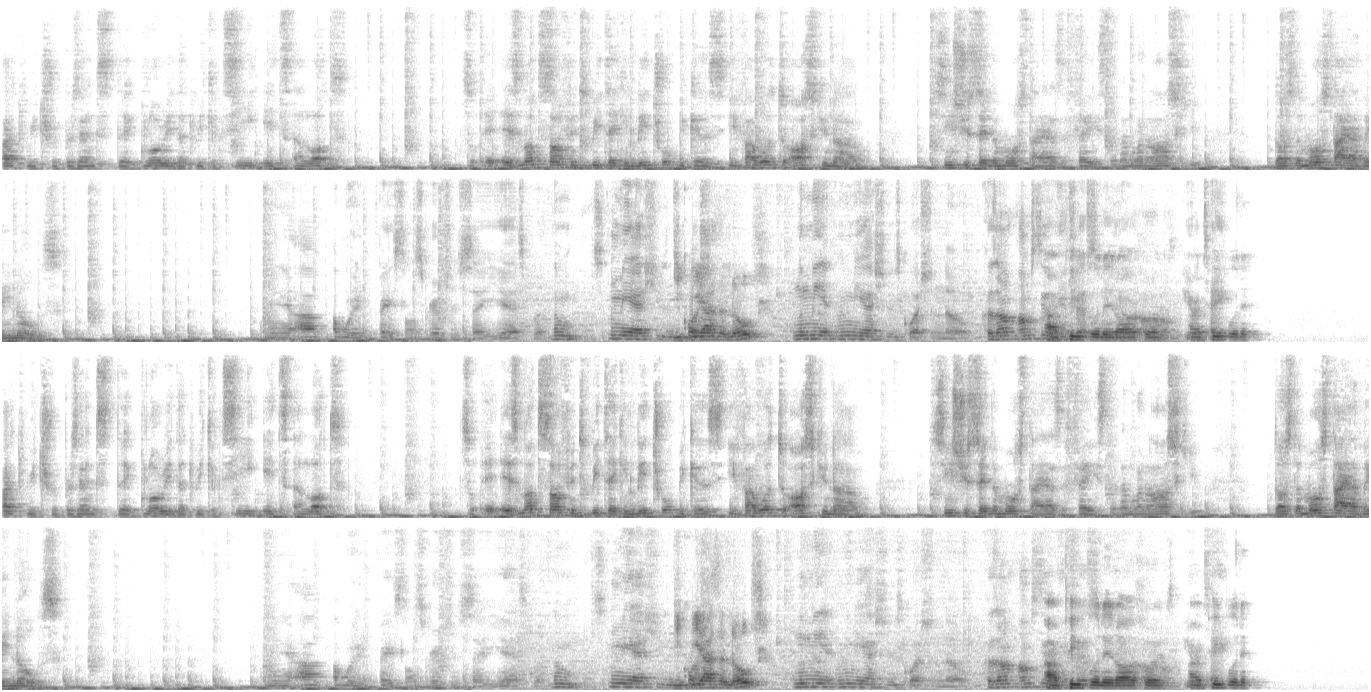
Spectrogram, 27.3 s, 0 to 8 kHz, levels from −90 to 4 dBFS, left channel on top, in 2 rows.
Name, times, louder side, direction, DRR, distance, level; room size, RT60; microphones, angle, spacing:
voice 1, 0.0-3.4 4.6-8.6 9.3-12.0 12.7-14.2 20.4-21.3, right 2 dB, 85° right, 1.3 m, -37 dB
sound 1, 2.3-18.3, equal, 80° left, 2.4 m, -43 dB
voice 2, 16.3-20.8 21.6-25.9, left 2 dB, 40° left, 1.2 m, -40 dB
sound 2, 18.7-25.5, right 1 dB, 15° right, 1.7 m, -56 dB
voice 3, 24.1-26.1, right 4 dB, 45° right, 0.4 m, -28 dB
8.6 x 4.3 x 3.7 m
head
